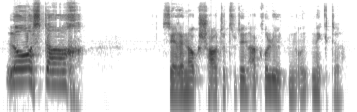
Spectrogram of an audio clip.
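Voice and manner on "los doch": very high, loud, begging plea. While the trapped beast shrieks, urging the monks to act now, pleading. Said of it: "flehte Chandra".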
